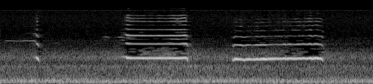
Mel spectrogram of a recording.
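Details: On a northeast Florida nest, 18 January 2022, a male bald eagle delivers furry prey to his mate, caught on a live camera. A brief chirp, then two long, flat, high whistled squeals with rich harmonics, above low background hum.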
